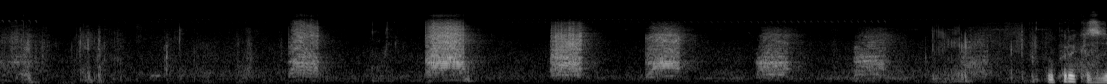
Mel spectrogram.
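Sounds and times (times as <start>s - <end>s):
bird harsh nasal calls: 6.5s - 7.0s, 7.6s - 10.0s.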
